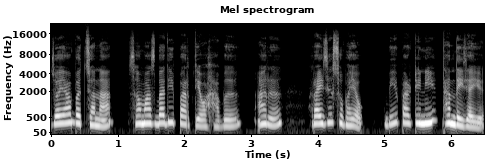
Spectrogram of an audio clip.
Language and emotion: Bodo, neutral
